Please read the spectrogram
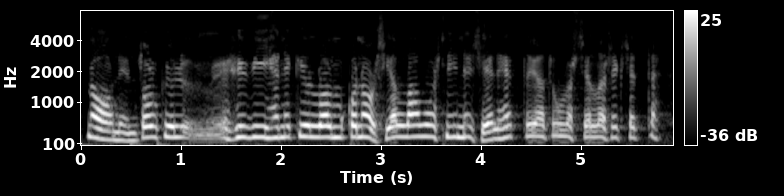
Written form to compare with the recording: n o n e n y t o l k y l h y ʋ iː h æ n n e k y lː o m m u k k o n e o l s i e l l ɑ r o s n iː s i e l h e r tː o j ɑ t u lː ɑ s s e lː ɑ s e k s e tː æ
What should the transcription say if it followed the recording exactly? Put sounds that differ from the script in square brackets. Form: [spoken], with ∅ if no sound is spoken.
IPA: n o n e n y t o l k y l h y ʋ iː h æ n n e k y lː o m m u k k o n e o l s i e l l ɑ [l] o s n iː s i e l h e r tː o j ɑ t u lː ɑ s s e lː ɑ s e k s e tː æ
